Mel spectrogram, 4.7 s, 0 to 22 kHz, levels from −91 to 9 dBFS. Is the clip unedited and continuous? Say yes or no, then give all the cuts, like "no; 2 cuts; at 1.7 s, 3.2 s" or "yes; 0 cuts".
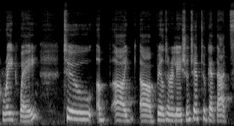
yes; 0 cuts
